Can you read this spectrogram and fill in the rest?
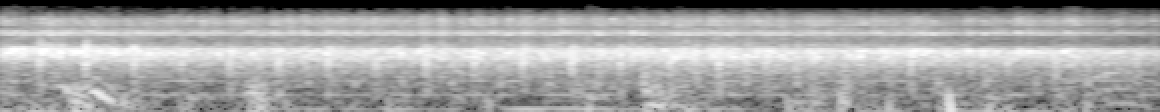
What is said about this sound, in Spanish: Primero, unas palmas de toda la vida. Después, un aplauso versión taconeo. Y para finalizar, el llamado aplauso castañuela.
